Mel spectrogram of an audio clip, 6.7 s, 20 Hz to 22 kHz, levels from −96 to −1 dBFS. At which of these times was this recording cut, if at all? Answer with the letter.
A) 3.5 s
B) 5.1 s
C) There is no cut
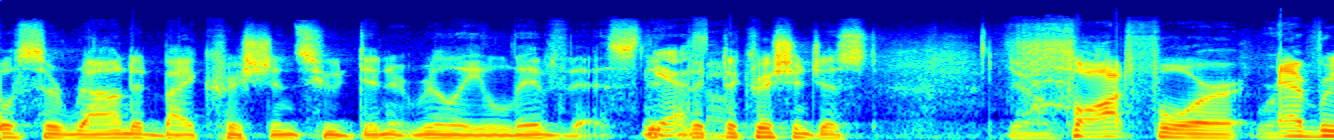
A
